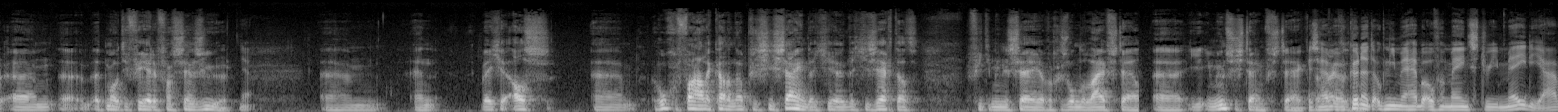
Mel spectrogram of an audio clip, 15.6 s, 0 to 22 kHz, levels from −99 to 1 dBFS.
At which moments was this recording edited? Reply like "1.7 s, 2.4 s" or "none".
11.4 s, 13.1 s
